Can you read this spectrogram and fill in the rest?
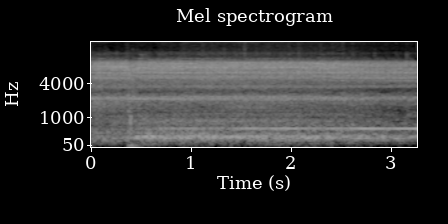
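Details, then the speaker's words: Shaffoteaux Pigma Green condensing gas boiler during cleaning. At ignition a steady high squeal rises over the burner roar and holds even; it is absent without the refitted air intake pipe, which is suspected as the cause. "От ви чули оцей писк? А без цього його нема. Може ми просто рішим всего лишь оцим патрубком."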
